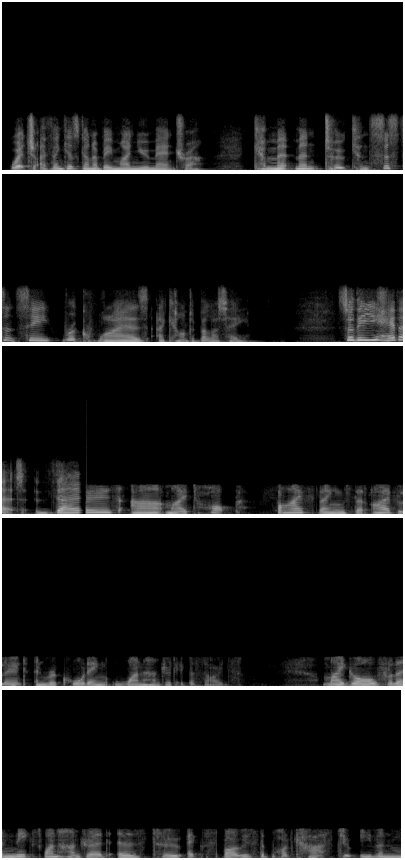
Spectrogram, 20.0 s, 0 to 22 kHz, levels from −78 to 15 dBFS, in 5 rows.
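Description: A handover gap opens at 8.78 s and lasts until 8.86 s, about 80 ms of silence in the speech. The call was being passed from one network link to another, and no speech frames reached the receiver during the switch. The voice fades out within a few tens of milliseconds and the line stays dead until the new link carries audio again. Whatever was said in that stretch is gone.

A fallback to narrowband follows at 8.86 s, as soon as the new link comes up, and lasts to the end. Before the gap, the HD Voice path keeps the speech full and clear with little or no coding damage, which fits AMR-WB at 23.85 kbit/s. After the switch, the call is carried by an older narrowband codec, which fits GSM full rate at 13 kbit/s. Nothing above 4 kHz survives, so the voice loses its crisp upper detail and sounds duller and rougher.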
